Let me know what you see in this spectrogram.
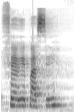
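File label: Haitian Creole; fer a repasser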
